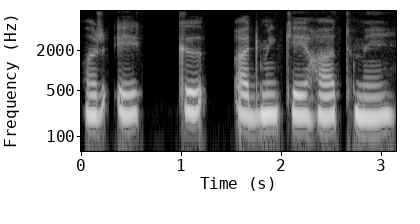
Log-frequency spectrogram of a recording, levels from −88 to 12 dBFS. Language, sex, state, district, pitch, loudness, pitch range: Hindi, female, Himachal Pradesh, Shimla, 215 Hz, -13 LUFS, 205-220 Hz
